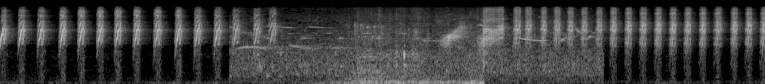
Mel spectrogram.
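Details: Grey-cheeked bulbul, for song training, giving quick runs of sharp, clicky high notes about twice a second. A noisier stretch with faint whistles breaks the series midway before the rapid notes resume.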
